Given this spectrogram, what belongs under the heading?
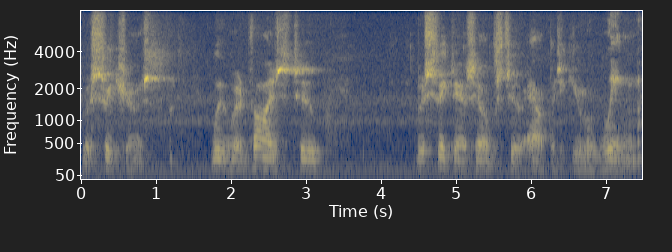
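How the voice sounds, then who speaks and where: Over noticeable background noise, a man with an Australian accent speaks at a very slow pace with long, frequent pauses. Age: 80s+. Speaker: retired minister. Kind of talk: interview answer. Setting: indoor room with air conditioning noise.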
